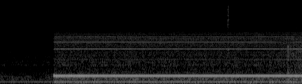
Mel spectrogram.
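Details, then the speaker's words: Tube AM receiver (12SA7 converter) during IF alignment with a 100-microvolt signal, set to maximum gain just short of oscillation. A clean, steady tone with no squeal or howl; aligned IF stage with no oscillation. "that's going to be maximum gain with no oscillation so we're right at The Verge here"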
